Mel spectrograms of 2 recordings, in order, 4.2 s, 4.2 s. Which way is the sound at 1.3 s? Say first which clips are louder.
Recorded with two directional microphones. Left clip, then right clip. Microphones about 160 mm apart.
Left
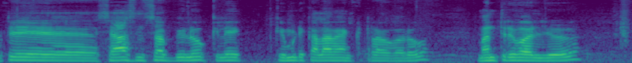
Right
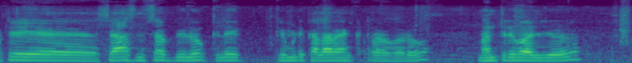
Right 1 dB; 20° left (ahead or behind).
